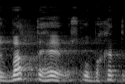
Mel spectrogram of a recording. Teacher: जैसे वक्त है उसको बखत बोल दिया इन्होंने, यानी कि कह के स्थान पर ख का प्रयोग हो गया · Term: महाप्राणीकरण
